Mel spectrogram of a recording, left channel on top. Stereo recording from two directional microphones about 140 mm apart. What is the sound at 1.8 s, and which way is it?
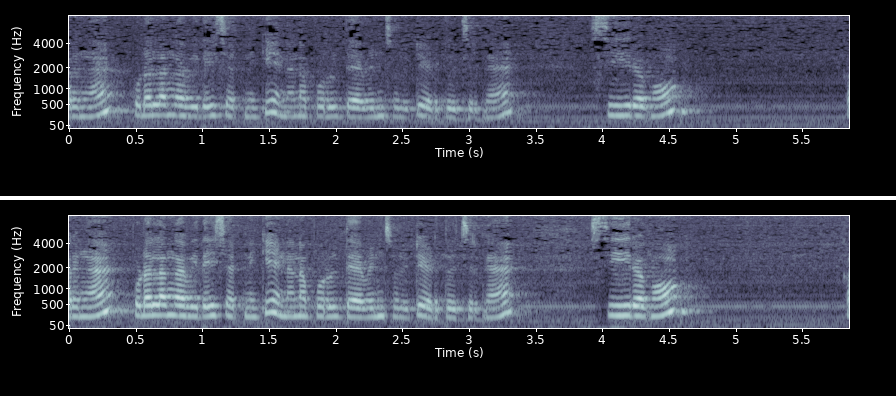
Speech, 20° right (ahead or behind).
